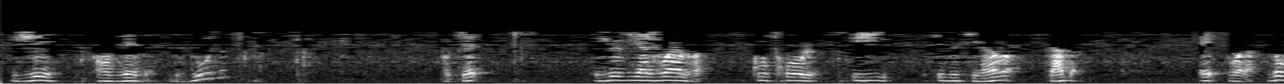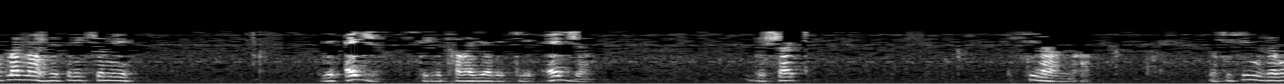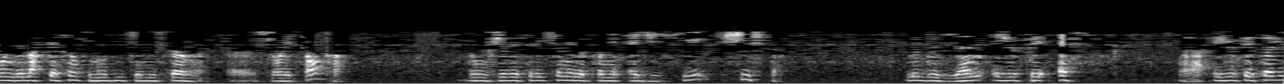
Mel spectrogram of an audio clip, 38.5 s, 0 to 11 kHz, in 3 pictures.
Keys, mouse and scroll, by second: 0.5 g, 5.3 Tab, 6.7-8.7 right drag, 8.6 ctrl+j, 10.2 Tab, 16.9-18.6 drag, 17.5-21.0 middle drag, 20.1 Tab, 20.6 Tab, 22.6-26.0 middle drag, 26.5-28.4 middle drag, 30.1-31.9 right drag, 30.7-32.7 middle drag, 34.7-36.6 right drag, 36.2 f, 37.0-38.5 middle drag.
